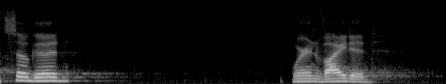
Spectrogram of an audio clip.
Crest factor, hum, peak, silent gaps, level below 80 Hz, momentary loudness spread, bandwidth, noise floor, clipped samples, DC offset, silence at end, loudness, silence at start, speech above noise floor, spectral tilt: 20 dB; none; -6 dBFS; none; -72 dBFS; 15 LU; 13 kHz; -66 dBFS; under 0.1%; under 0.1%; 0.6 s; -23 LUFS; 0 s; 45 dB; -7.5 dB/octave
